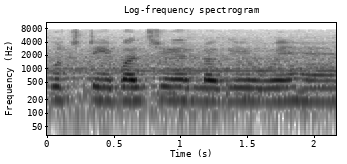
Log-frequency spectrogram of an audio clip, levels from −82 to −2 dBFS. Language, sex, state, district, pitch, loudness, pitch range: Hindi, female, Chhattisgarh, Raipur, 185 Hz, -16 LUFS, 185-195 Hz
